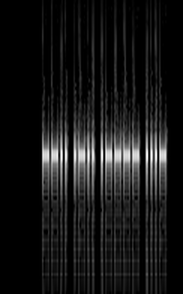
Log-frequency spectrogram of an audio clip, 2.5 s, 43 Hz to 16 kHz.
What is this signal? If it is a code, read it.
Morse code, heard as a keyed tone, about 40 wpm, 700 Hz. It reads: ZL1V
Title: DXCC-100 Call Signs - 4 Characters - 40wpm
